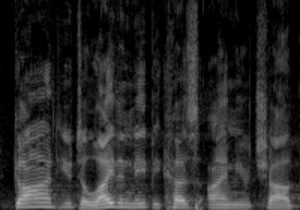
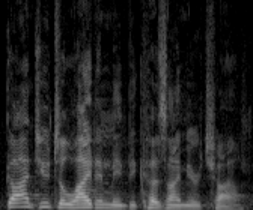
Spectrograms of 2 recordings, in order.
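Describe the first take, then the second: First: Affirmation. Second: Quiet affirmation. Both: Shown as a demonstration. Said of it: "How do we strengthen ourselves".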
